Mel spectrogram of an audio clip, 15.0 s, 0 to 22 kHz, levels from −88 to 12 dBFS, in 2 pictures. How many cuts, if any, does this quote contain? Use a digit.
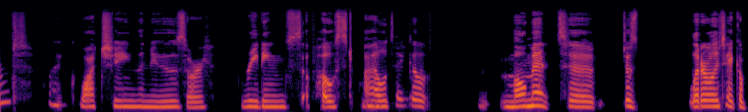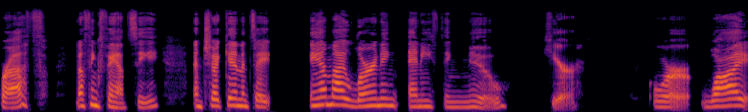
1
